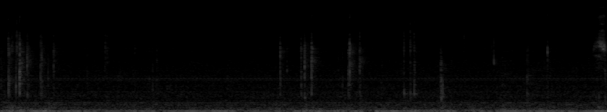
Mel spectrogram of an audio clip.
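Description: Fingers type on a computer keyboard while entering data into an Excel spreadsheet, producing quick, irregular clusters of close, crisp key clicks with short pauses between bursts over a low steady room hum.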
